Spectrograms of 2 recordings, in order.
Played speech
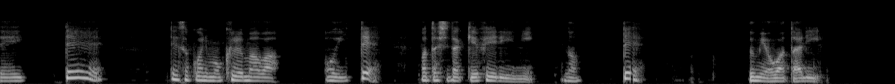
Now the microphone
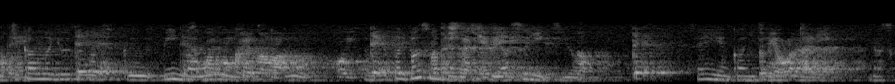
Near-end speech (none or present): present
